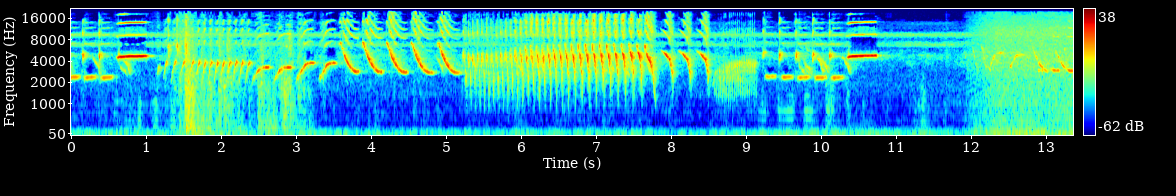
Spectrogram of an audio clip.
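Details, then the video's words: Belgian canary warming up, its song mixing a clear high whistle, a harsh noisy burst, sweeping rising notes, a fast rattling trill and a pause before soft hissing sounds. "This BELGIAN CANARY SINGS BEAUTIFULLY - Warms up quickly!"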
